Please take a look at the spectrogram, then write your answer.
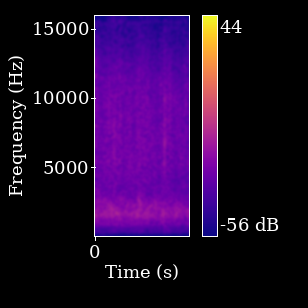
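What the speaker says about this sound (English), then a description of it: "give them a round of applause if I can tonight" Steady, full round of audience applause fills a banquet hall at the Wildcats MVP Ball 2024, dense and continuous throughout with no talking.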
